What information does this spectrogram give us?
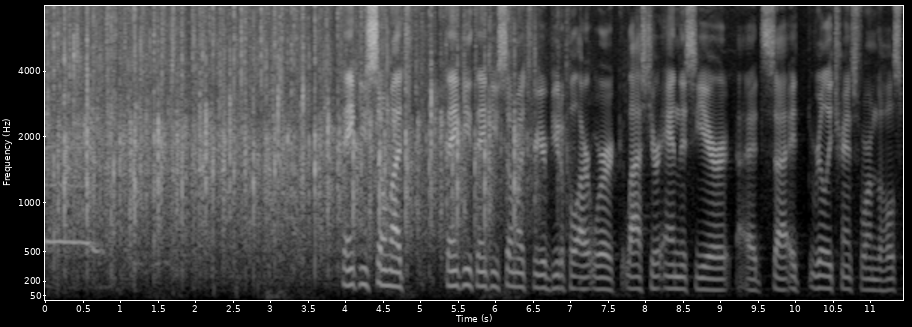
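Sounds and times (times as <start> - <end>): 
audience applause: 0.0 - 6.6
speech: 4.0 - 11.4.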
